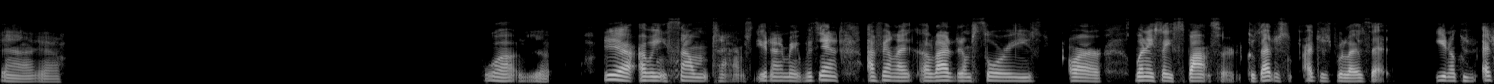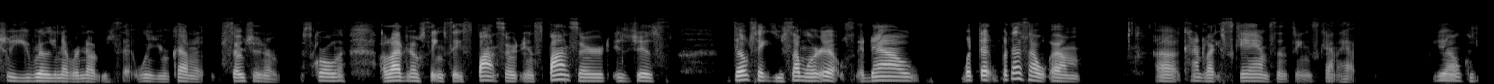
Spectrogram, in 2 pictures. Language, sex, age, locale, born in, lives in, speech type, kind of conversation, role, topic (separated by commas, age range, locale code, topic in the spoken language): English, female, 45-49, en-US, United States, United States, conversation, unstructured, none, How can we recognize and change habits that make us less productive?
